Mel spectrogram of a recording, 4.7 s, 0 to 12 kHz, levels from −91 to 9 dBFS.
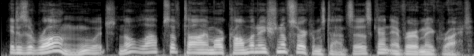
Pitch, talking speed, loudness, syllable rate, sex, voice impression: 130 Hz, 215 wpm, -18 LUFS, 5.4 syllables/s, male, very masculine, slightly old, very thick, very tensed, very powerful, bright, very soft, clear, fluent, cool, very intellectual, refreshing, sincere, calm, very friendly, very reassuring, unique, elegant, wild, sweet, very lively, very kind, slightly intense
